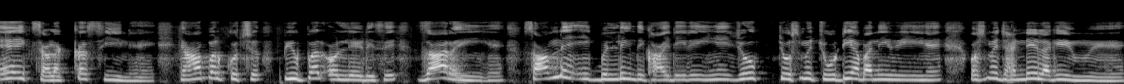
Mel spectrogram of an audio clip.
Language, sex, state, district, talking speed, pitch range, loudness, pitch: Hindi, male, Uttar Pradesh, Gorakhpur, 185 wpm, 205-255 Hz, -17 LUFS, 225 Hz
